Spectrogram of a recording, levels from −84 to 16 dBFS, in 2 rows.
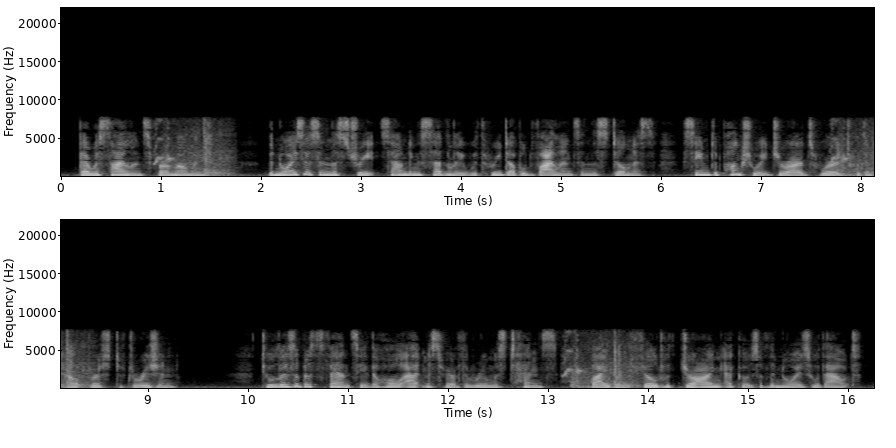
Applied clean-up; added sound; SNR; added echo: none; Drawer open or close; 12 dB; none.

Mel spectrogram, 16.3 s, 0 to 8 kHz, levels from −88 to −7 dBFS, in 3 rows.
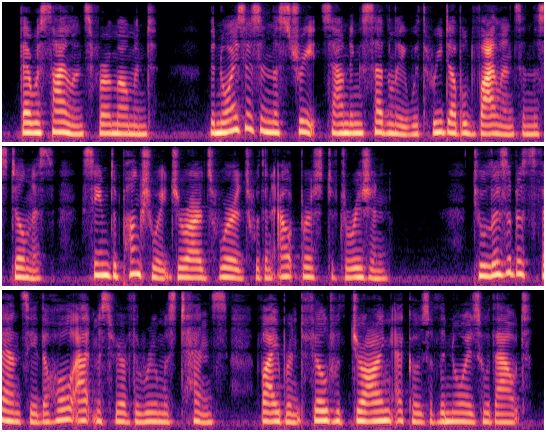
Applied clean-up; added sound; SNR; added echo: none; none; none; none.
